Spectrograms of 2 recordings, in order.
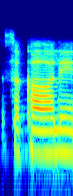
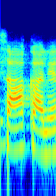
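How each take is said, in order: First: The first vowel is kept short. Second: The first vowel is drawn out long. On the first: The speaker calls it right. "ಸಕಾಲೆ ಸಕಾಲೆ Neha" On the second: The speaker calls it wrong. "ಸಾಕಾಲೆ ಅಲ್ಲ"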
